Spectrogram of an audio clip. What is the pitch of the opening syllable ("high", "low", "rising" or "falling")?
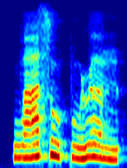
rising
